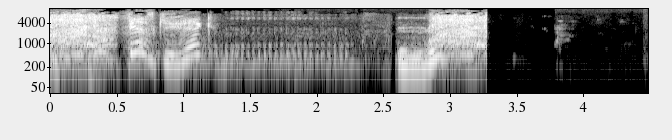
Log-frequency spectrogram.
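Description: A stream-alert sound clip with a dog-like animal sound, played for a 'puppy treat' channel-point redemption. It has loud noisy bursts and pitched cries that dip and rise, and it cuts off abruptly a little past three seconds.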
